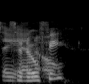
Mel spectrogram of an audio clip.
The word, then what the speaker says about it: Sanofi: Yeah, that's yeah, I always forget how to pronounce this drug name. Sanofi.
